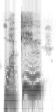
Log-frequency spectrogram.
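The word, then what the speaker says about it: Joaquín: So Joaquin has been stressed on that kin last syllable. If it did not have an accent, it would mean the stress would be on the first syllable, would be Joaquin, which is a different guy.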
